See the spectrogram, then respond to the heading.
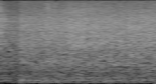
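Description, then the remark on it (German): A steady, dense rushing of water from pumps in a large aquarium hall with huge water tanks at the Müggelsee, heard in the background, with a faint low hum underneath and no break in the sound. “Die große Aquarienhalle mit riesigen Wasserbecken, mit Pumpen, die rauschen, man hört es im Hintergrund.”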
